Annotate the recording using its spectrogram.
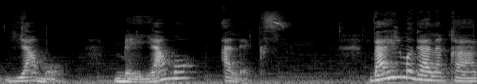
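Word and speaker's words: llamo: Ang meyamo may double L din kaya ang pag-pronounce naman nito ay yamo.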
